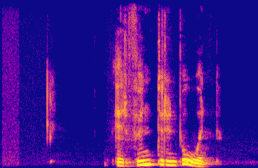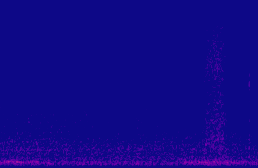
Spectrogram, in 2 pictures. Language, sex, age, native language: Icelandic, female, 40-49, Icelandic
